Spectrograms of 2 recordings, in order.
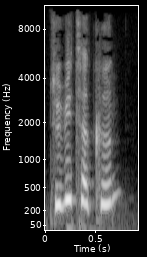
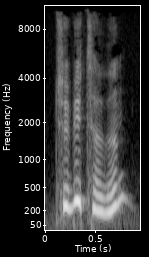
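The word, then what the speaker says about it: TÜBİTAK'ın: Tonsuz, sert ünsüzle biten kısaltmalar, ek aldıkları zaman okunuşta tonsuz ses tonlulaştırılmaz. Agik'in, agiğin değil. Cumuk'un, cumuğun değil. Rütüke, rütüe değil. Tübitak'ın, tübitağın değil.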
